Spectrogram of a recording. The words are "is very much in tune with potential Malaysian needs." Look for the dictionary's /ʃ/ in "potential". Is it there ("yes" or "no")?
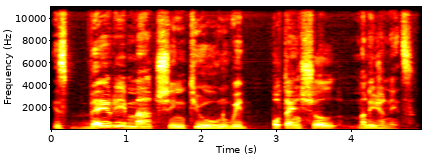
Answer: yes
